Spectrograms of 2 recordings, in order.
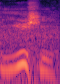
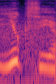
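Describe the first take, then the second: First: The middle consonant sounds like 'sh'. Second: The middle consonant sounds like 'ks'. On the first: The speaker calls it right. "I think it's Yushi. That's the way you say it" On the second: The speaker calls it wrong. "I used to say it very, very wrong"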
